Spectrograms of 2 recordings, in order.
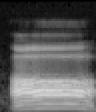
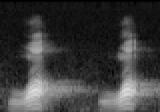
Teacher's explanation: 입모양도 변하고 혀의 위치도 변한단 말이야. 이것을 이중모음이라고 한다.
